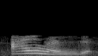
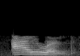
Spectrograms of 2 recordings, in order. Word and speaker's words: island: It's not a forest, 这个可不是森林哈。We call it island, island. 千万不要把这个单词念成 island，那可就太漏气了哈。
